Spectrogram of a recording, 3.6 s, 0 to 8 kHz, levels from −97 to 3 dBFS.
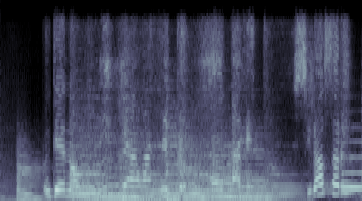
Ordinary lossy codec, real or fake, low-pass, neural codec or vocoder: Opus, 64 kbps; fake; 7.2 kHz; codec, 16 kHz, 1 kbps, X-Codec, HuBERT features, trained on general audio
